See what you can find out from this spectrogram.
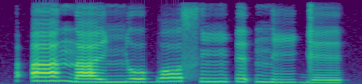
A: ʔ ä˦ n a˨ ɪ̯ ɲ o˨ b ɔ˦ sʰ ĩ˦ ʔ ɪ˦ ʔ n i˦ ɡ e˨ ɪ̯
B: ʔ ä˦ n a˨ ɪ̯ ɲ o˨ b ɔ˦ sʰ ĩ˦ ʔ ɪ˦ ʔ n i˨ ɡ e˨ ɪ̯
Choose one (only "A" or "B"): B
